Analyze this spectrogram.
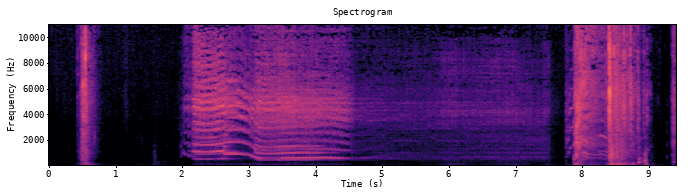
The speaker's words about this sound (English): That was the squeaky door. We felt like we should play us back in with the horrific sounds of entering your studio here in the Red Room.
